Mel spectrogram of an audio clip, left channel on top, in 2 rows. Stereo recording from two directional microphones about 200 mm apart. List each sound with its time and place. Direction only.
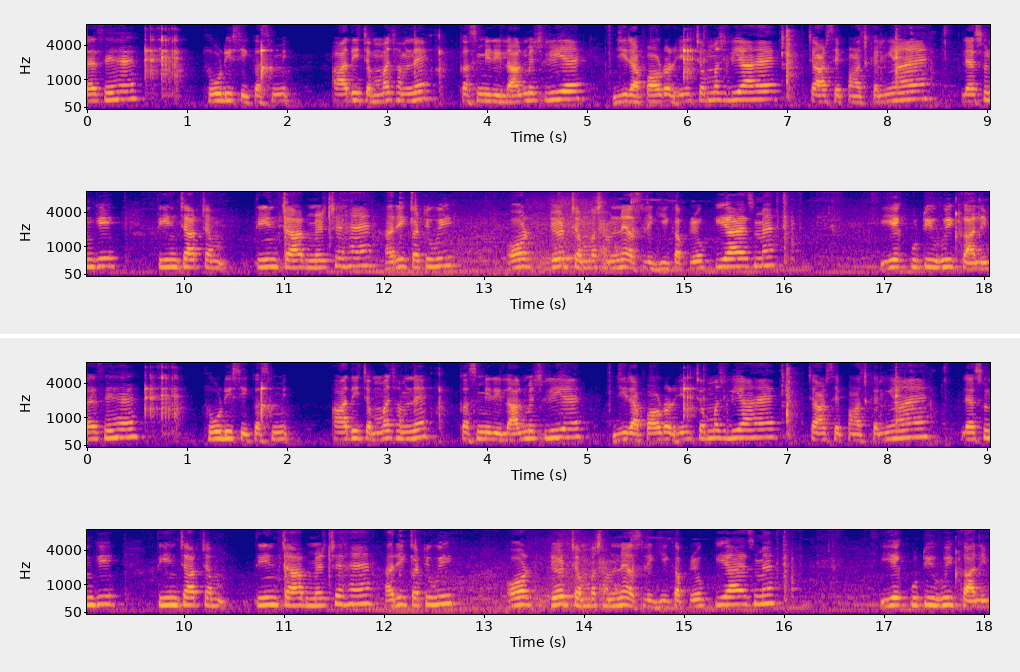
0.0 s a woman's voice: 45° right (ahead or behind)
17.0 s speech: 45° right (ahead or behind)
